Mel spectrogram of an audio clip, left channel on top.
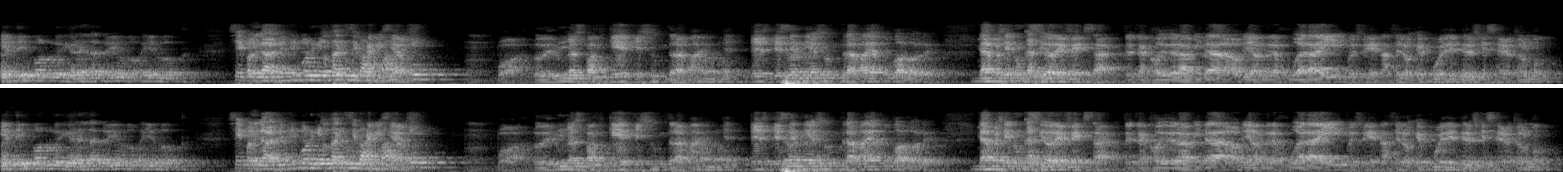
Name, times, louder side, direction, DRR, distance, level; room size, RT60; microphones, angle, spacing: voice 1, 0.0-1.7 2.5-4.3 5.5-6.0 6.9-7.3 7.8-8.2 9.7-10.7 14.3-14.9 15.2-15.4, equal, 55° right, -3 dB, 0.7 m, -23 dB
voice 2, 2.3-3.0 3.3-4.2 4.7-15.4, equal, 15° right, -7 dB, 0.6 m, -23 dB
2.7 x 2.1 x 2.6 m, 1.1 s
head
